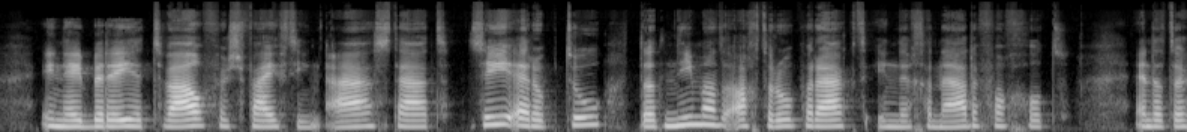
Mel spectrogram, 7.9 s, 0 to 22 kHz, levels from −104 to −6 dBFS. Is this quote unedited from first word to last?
no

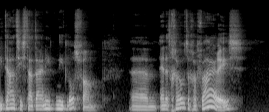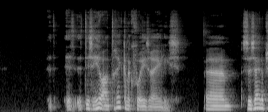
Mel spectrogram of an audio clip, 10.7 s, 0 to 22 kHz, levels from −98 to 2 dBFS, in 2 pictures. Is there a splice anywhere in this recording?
no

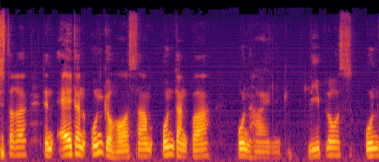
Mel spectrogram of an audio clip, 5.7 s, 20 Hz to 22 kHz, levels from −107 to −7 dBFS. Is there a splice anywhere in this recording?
no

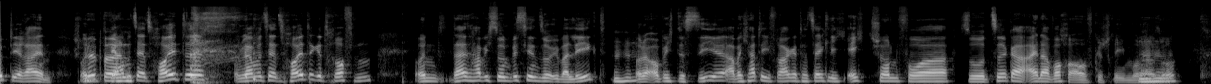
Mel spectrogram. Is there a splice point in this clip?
yes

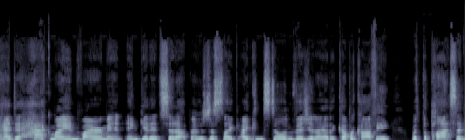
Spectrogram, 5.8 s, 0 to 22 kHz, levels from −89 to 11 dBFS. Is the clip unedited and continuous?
yes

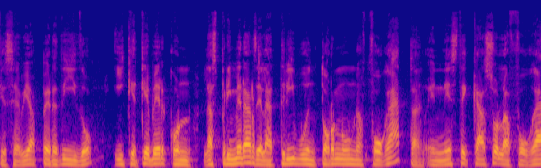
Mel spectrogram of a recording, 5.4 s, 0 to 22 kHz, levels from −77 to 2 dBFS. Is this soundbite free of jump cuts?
no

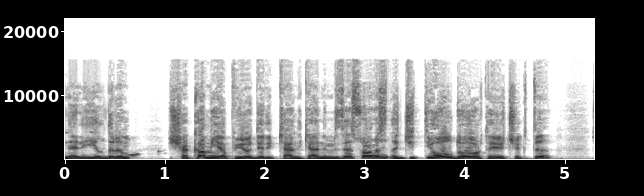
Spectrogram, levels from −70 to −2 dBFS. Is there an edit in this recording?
no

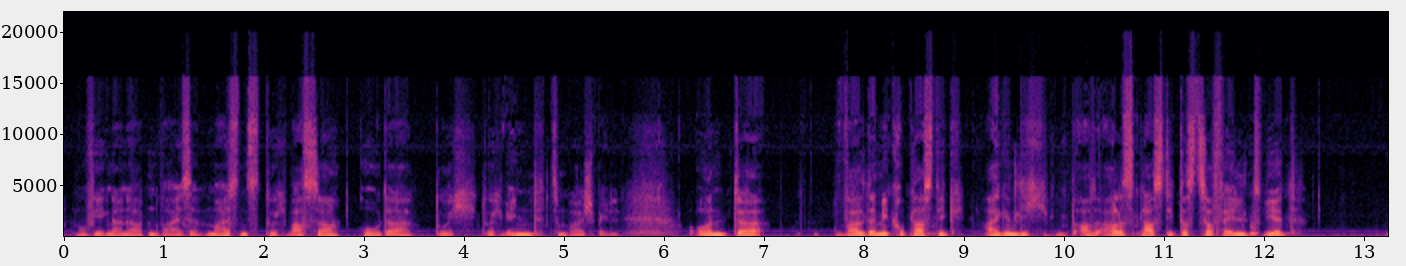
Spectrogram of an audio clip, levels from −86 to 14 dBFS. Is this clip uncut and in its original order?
no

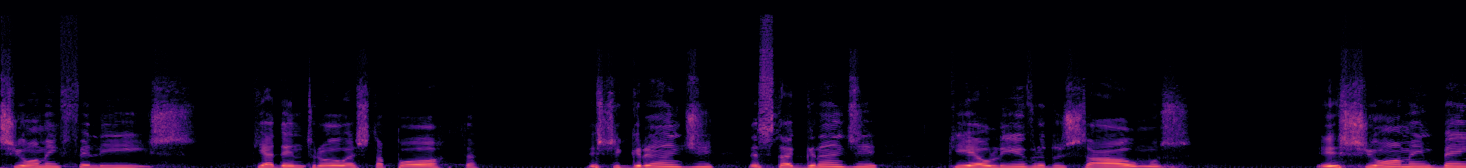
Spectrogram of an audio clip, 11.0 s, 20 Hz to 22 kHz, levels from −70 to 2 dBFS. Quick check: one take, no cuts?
no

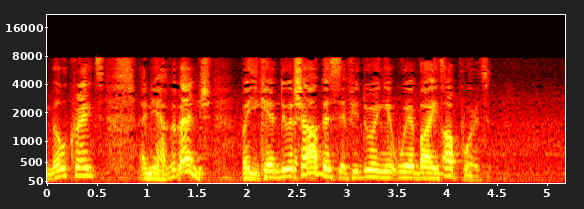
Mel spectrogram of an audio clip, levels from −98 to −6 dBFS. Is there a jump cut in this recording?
yes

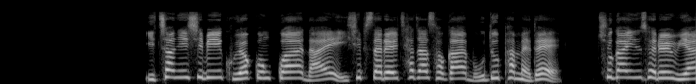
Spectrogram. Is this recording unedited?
yes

